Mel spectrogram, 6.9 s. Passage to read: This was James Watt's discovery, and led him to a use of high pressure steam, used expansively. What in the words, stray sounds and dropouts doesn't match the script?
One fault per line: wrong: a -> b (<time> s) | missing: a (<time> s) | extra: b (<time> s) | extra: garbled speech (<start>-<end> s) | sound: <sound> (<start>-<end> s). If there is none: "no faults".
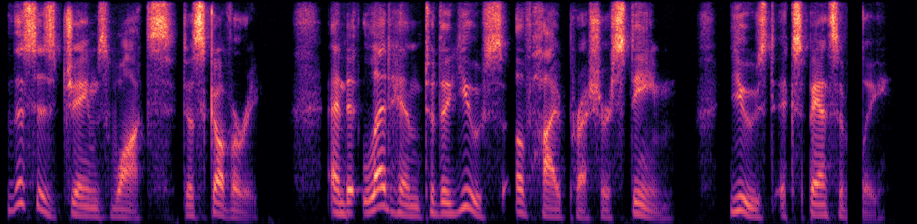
wrong: was -> is (0.3 s)
extra: it (2.6 s)
wrong: a -> the (3.3 s)
sound: dropout (6.3-6.5 s)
